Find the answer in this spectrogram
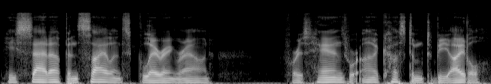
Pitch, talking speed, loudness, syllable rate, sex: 95 Hz, 195 wpm, -19 LUFS, 6.1 syllables/s, male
